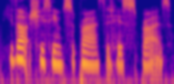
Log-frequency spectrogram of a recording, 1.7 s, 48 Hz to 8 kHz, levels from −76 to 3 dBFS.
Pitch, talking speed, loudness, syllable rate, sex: 175 Hz, 275 wpm, -20 LUFS, 7.9 syllables/s, female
